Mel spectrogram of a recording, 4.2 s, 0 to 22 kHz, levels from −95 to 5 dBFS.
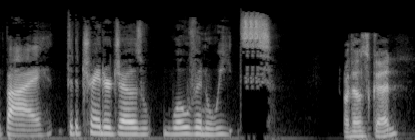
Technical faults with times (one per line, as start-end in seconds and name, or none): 0.75-0.80 repeated frames
2.47-2.58 repeated frames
